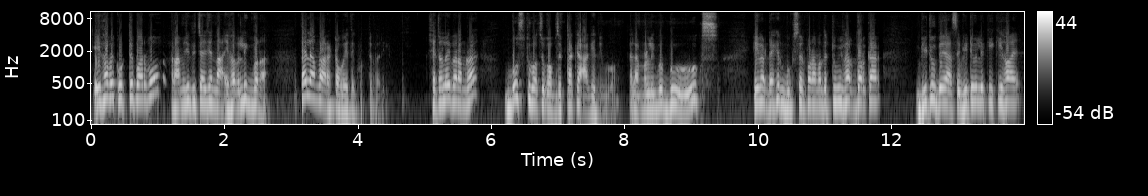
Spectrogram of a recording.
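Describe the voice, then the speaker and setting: Male tutor, Bangladeshi accent, conversational step-by-step explaining, relaxed warm tone, close dry sound. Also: high-pitched, fast, dry recording. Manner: conversational, checks on learners with rhetorical questions. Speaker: English grammar teacher. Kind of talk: informal grammar lesson, explaining step by step.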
